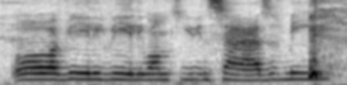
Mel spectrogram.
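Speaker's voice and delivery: fake, low, seductive come-on voice. Trying to say something seriously sexy as a joke: mock seductive voice. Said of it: "If you said something seriously sexy right now".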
